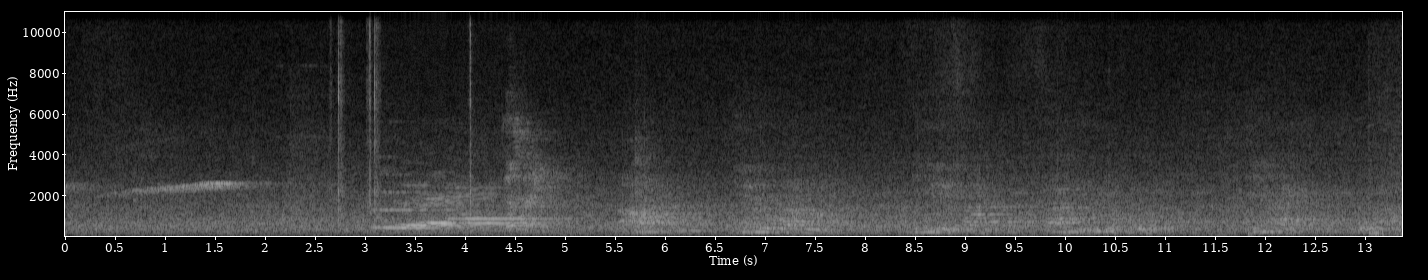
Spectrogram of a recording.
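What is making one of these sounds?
A train rolls slowly along the tracks with a low rumble.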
